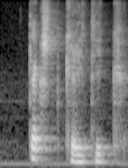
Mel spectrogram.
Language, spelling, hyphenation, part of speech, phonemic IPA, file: Dutch, tekstkritiek, tekst‧kri‧tiek, noun, /ˈtɛkst.kriˌtik/, Nl-tekstkritiek.ogg
- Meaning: textual criticism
